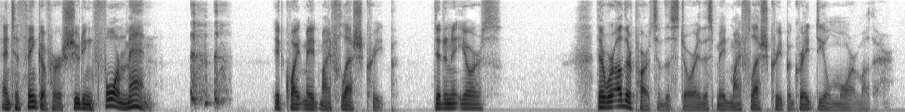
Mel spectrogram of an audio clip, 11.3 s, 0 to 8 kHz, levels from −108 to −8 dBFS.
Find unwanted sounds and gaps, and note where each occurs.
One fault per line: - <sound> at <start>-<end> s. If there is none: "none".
- cough at 2.4-2.9 s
